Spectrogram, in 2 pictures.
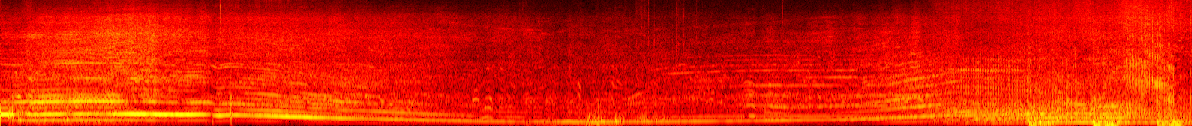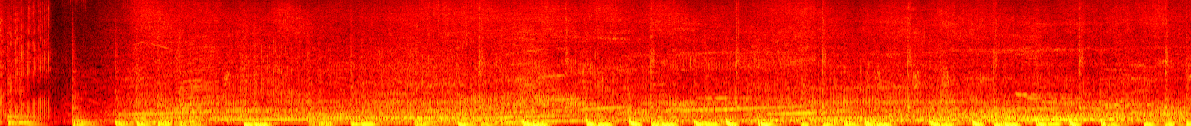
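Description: A racing motorcycle's engine at high revs, its pitch falling steadily for several seconds and then rising again as it pulls away. After a brief break about halfway through, a dense sound with an even, pulsing beat takes over.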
